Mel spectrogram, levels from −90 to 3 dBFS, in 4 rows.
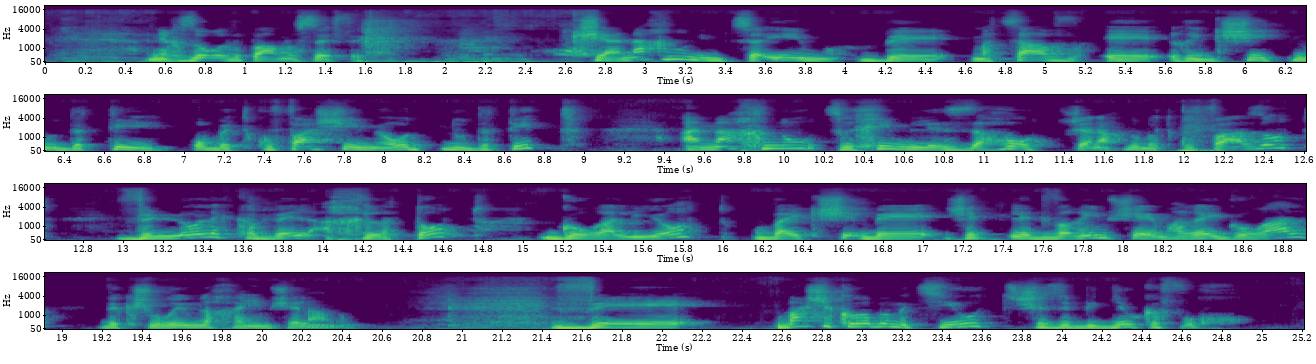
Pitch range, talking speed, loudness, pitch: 125-165 Hz, 100 wpm, -22 LUFS, 140 Hz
